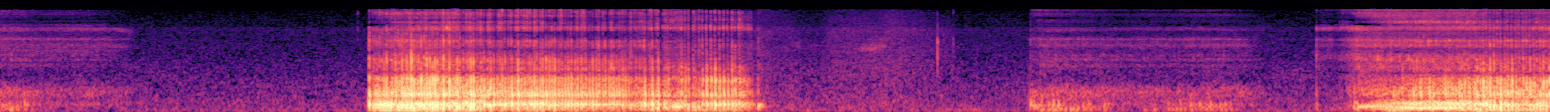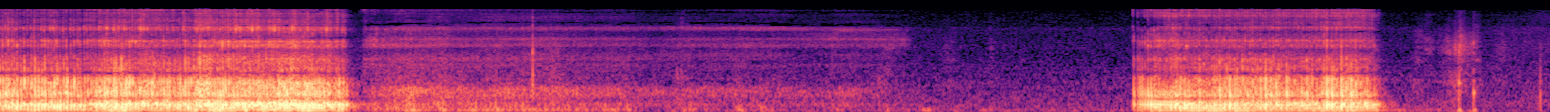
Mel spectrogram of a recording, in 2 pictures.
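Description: An English Bulldog snores loudly, with long rattling breaths separated by quiet pauses.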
